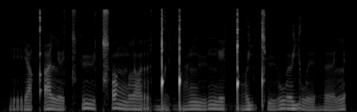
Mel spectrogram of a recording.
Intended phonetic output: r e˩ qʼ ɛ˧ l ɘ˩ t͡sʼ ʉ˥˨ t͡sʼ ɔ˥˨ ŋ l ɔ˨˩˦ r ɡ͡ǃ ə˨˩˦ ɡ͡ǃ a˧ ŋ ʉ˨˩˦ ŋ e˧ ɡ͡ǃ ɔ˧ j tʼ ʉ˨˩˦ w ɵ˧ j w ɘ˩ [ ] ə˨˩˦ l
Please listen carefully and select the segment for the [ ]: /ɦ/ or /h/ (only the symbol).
ɦ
